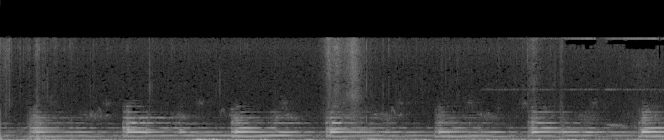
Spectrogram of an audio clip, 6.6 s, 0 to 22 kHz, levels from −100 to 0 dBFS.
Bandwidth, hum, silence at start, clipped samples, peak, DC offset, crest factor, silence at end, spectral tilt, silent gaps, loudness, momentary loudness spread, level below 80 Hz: 16.5 kHz; none; 0 s; under 0.1%; -22 dBFS; under 0.1%; 16 dB; 0 s; -5 dB/octave; none; -39 LUFS; 9 LU; -44 dBFS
